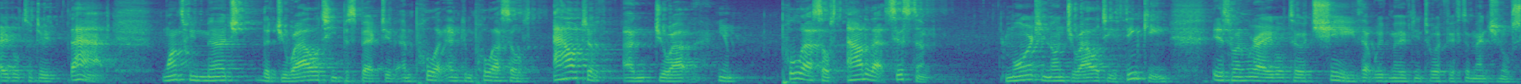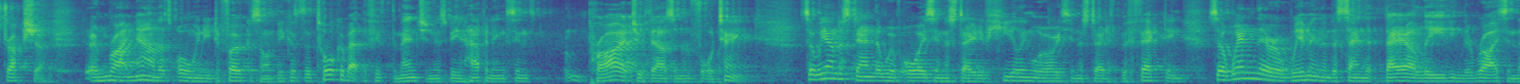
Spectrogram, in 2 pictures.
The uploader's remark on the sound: Presented at the Mind Body Spirit Festival in Brisbane, Queensland, Australia and shared the Heart Activation Music on the main stage and a live sound healing session.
